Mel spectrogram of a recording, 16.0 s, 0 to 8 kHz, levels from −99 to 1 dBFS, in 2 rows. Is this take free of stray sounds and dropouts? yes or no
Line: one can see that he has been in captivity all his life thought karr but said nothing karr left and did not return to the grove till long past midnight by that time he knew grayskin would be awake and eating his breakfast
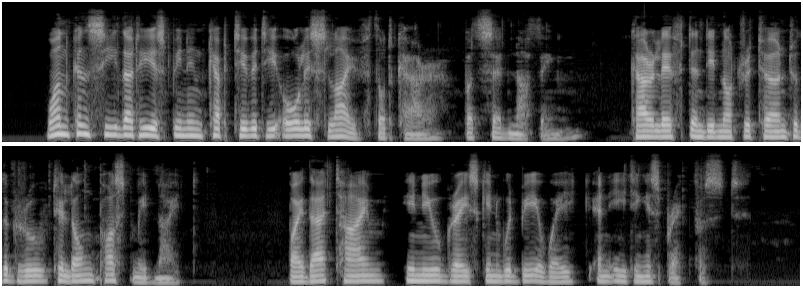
yes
